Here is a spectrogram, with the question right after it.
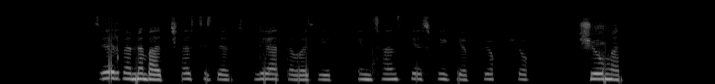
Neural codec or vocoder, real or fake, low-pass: vocoder, 44.1 kHz, 128 mel bands every 512 samples, BigVGAN v2; fake; 9.9 kHz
